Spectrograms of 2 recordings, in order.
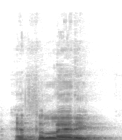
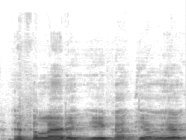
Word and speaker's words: athletic: athlete 강세가 있고 미국 사람은 athletic이라고 하는 게 아니라 T 발음을 굴려서 athletic 이렇게 발음해요. water 하는 것처럼 athletic 얘가 운동의 또는 운동선수 같은 탄탄한 이런 말이에요.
